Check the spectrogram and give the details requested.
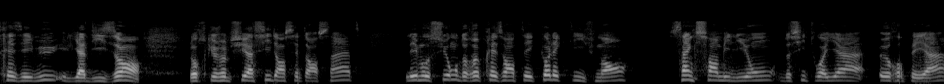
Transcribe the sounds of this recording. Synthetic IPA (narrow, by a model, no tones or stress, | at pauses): t̪χɛzemyiljad̪izɑ̃lɔʁskəʒəməsɥiasid̪ɑ̃sɛt̪ɑ̃sɛ̃t̪ | lemɔsjɔ̃d̪əʁəpχezɑ̃t̪ekɔlɛk̚t̪ivmɑ̃ | sɛ̃ksɑ̃miljɔ̃d̪əsit̪wajɛ̃øʁɔpeɛ̃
